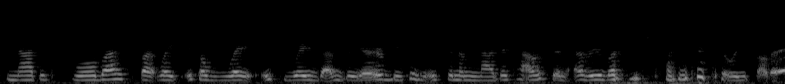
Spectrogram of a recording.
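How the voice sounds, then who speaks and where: A woman's voice: medium pitch, phone-quality sound. A young woman chatting casually about books she has read, rambling with lots of fillers. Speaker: book reviewer. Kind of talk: casual book review vlog. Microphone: phone camera.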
